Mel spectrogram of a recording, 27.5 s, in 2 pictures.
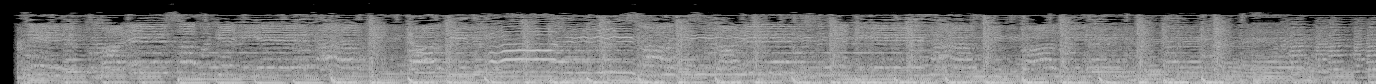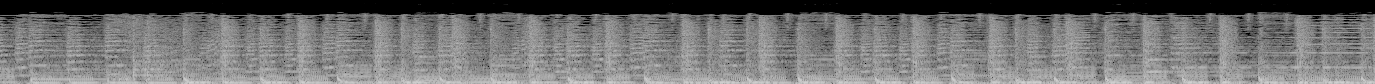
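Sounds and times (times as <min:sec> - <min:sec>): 
Diwali song: 0:00.2 - 0:27.5.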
